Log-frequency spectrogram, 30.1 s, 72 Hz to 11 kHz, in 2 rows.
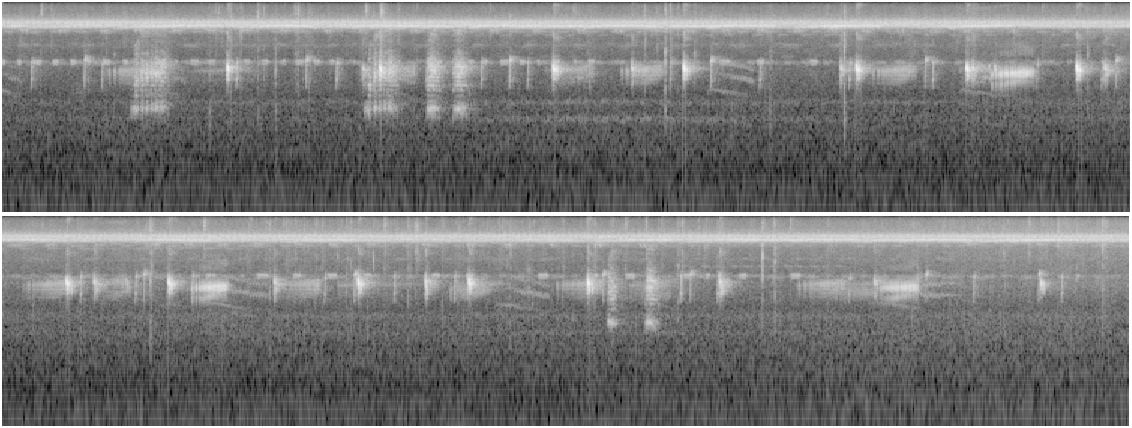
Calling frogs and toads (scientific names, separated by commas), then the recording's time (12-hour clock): Leptodactylus podicipinus, Boana raniceps, Pithecopus azureus, Scinax fuscovarius, Physalaemus albonotatus
12:00am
